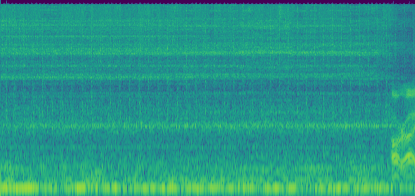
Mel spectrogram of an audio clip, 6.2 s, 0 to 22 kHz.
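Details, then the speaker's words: 1967 Ford F-100 with swapped 240 inline-six, 3-on-the-tree manual, just revived: steady low idle, mostly smooth with an occasional uneven beat, a slight miss; timing not yet checked, cause not pinned down. "Well, hopefully you can hear that a little bit better, but it really is running pretty smooth. I think we've got a little mist to it still."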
